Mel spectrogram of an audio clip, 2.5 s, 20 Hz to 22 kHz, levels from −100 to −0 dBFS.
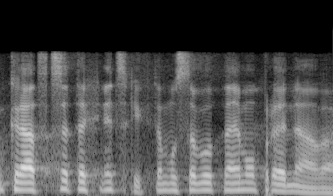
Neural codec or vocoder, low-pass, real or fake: codec, 16 kHz, 0.8 kbps, ZipCodec; 7.2 kHz; fake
